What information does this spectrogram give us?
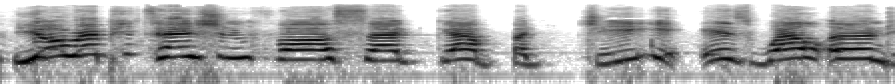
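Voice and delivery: usual speaking voice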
